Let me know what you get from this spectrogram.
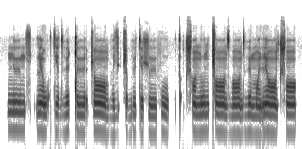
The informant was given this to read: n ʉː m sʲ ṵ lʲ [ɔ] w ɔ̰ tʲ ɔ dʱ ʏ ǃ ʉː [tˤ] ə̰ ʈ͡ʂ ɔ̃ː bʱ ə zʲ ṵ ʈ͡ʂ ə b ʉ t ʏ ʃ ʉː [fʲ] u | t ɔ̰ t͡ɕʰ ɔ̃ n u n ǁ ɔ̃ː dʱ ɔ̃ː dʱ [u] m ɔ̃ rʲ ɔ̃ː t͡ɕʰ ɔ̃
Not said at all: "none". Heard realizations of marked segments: ɔ̃, ɾ, f, ʏ

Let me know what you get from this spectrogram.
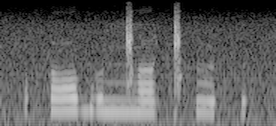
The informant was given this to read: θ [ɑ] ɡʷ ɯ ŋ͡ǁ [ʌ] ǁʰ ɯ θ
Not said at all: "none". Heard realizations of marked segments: ɔ, ʌ

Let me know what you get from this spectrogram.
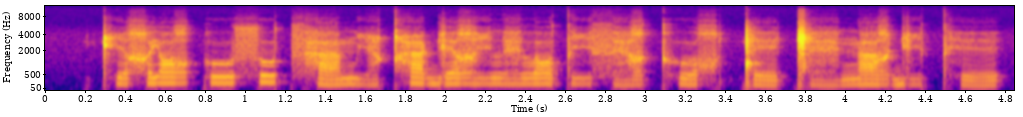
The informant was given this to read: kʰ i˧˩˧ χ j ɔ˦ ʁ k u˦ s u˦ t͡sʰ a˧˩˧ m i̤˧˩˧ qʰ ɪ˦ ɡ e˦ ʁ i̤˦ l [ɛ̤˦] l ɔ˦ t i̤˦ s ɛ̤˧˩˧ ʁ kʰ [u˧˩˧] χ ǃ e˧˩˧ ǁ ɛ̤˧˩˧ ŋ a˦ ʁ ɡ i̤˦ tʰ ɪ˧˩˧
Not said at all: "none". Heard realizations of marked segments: ɛ̤˦, u˧˩˧

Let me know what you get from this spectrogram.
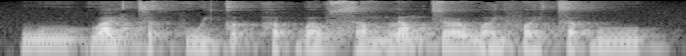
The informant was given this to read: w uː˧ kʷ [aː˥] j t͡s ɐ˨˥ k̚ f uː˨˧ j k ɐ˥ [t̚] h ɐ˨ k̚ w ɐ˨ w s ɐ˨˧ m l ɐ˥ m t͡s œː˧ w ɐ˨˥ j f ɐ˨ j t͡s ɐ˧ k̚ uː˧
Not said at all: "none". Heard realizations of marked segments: aː˥, k̚

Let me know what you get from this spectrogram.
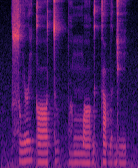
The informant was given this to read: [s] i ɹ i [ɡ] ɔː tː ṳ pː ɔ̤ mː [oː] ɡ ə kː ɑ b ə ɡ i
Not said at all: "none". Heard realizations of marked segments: sʷ, ɡ, ɔː

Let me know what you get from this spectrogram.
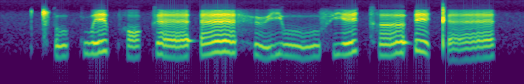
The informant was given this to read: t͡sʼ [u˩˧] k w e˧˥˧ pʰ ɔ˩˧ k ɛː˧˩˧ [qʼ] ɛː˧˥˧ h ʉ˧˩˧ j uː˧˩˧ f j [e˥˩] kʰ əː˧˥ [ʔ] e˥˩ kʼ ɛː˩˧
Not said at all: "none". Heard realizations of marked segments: u˩˧, ʔ, e˧˥˧, ʔ

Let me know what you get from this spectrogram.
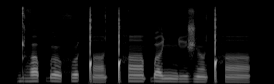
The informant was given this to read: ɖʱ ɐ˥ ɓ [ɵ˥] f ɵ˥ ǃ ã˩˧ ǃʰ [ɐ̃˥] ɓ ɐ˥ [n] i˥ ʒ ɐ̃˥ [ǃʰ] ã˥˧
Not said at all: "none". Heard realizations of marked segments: ɵ˥˧, ã˥, ɲ, ǃʰ

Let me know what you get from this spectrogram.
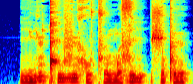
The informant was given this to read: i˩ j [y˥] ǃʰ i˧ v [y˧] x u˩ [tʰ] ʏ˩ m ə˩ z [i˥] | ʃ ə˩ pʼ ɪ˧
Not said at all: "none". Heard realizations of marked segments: y˥, y˧, tʰ, i˥

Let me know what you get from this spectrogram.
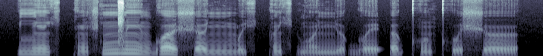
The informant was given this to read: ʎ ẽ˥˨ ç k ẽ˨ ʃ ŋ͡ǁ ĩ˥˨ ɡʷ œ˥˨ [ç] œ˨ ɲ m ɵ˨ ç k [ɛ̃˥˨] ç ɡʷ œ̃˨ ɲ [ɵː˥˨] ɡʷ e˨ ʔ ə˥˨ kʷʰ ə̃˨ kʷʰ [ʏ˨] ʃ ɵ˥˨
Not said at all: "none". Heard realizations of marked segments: ʃ, ə̃˥˨, ɵ˥˨, ə˨

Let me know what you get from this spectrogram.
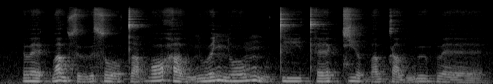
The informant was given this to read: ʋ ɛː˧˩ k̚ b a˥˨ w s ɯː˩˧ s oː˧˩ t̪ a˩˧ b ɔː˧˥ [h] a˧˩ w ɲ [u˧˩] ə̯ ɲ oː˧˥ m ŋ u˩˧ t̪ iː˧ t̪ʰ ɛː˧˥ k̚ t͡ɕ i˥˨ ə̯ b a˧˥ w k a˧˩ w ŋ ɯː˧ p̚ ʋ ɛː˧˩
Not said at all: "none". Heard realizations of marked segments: h, u˧˥

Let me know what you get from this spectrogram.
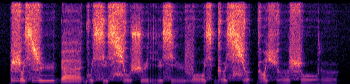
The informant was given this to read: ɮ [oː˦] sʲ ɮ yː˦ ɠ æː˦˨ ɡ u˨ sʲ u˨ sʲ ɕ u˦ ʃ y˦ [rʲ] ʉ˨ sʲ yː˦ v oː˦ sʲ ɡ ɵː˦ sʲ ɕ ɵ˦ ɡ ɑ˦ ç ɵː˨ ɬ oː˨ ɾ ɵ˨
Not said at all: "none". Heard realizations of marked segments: o˦, rʲ

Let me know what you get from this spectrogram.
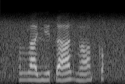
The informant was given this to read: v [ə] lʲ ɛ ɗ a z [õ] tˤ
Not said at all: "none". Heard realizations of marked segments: a, õ

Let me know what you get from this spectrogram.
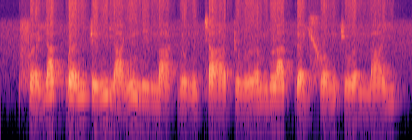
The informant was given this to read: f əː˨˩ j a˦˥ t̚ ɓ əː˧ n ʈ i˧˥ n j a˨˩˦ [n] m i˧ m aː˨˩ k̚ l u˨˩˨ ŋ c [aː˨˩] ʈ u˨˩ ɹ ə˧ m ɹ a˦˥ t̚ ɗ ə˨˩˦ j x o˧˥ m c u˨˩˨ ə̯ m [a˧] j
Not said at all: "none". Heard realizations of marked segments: ŋ, aː˨˩, a˧˥

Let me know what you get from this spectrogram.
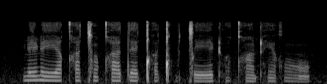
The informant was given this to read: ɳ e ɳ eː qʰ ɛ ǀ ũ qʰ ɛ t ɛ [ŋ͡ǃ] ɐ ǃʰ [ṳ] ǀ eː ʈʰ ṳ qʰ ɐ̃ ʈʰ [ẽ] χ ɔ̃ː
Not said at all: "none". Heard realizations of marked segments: ǃʰ, ṳ, ẽ

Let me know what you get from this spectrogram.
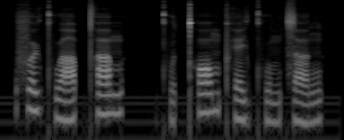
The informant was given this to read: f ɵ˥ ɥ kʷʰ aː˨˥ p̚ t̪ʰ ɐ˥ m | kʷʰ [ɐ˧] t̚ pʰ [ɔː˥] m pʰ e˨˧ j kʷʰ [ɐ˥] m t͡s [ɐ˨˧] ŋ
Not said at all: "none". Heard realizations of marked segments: ɐ˨, ɔː˥, ɐ˨˥, ɐ˨˧

